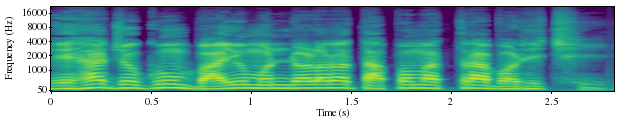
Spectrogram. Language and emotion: Odia, neutral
